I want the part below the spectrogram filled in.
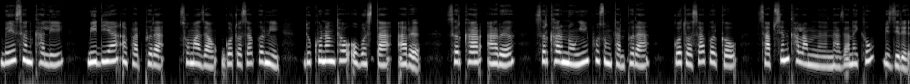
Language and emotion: Bodo, neutral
